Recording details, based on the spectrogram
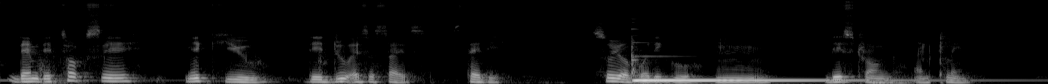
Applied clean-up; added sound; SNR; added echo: none; Keyboard (musical); -4 dB; none.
